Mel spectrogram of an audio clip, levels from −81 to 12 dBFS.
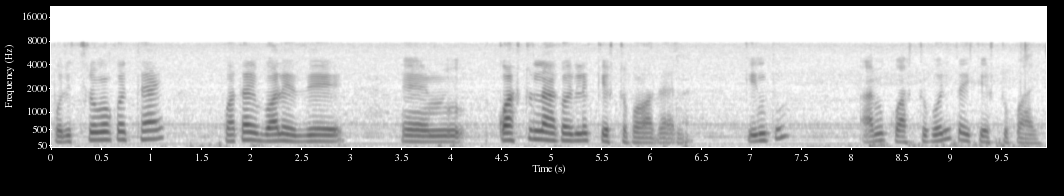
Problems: none marked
